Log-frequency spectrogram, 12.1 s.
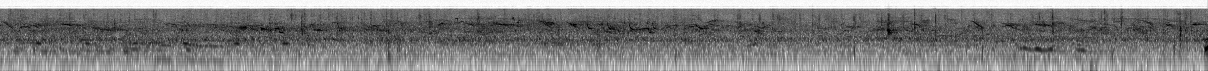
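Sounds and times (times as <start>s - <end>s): birds chirping and calling: 0.0s - 12.0s
faint outdoor hiss: 0.0s - 12.0s.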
